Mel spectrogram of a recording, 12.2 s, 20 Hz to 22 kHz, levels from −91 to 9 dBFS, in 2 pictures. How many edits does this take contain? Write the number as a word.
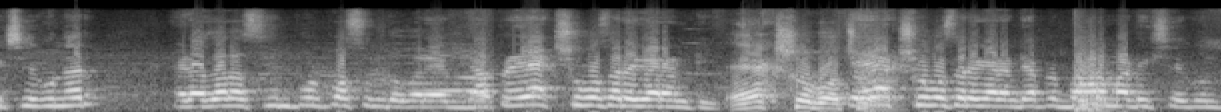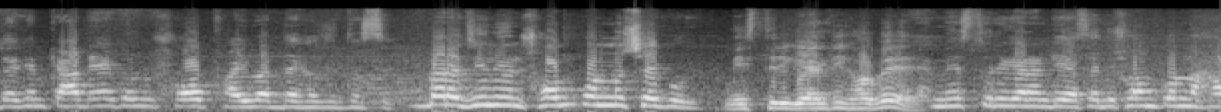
two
